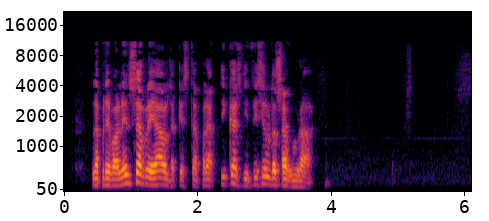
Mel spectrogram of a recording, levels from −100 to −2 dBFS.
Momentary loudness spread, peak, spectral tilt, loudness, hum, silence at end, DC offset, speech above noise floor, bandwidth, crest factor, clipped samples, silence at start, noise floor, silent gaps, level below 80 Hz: 12 LU; -12 dBFS; -4 dB/octave; -31 LUFS; none; 2.4 s; under 0.1%; 52 dB; 11.5 kHz; 20 dB; under 0.1%; 0.45 s; -83 dBFS; none; -88 dBFS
